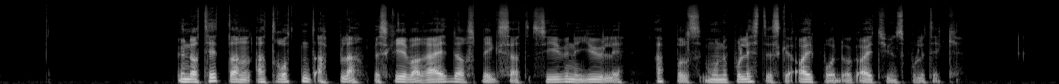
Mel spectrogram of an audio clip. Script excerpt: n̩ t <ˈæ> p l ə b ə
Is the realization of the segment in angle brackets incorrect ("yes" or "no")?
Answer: no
